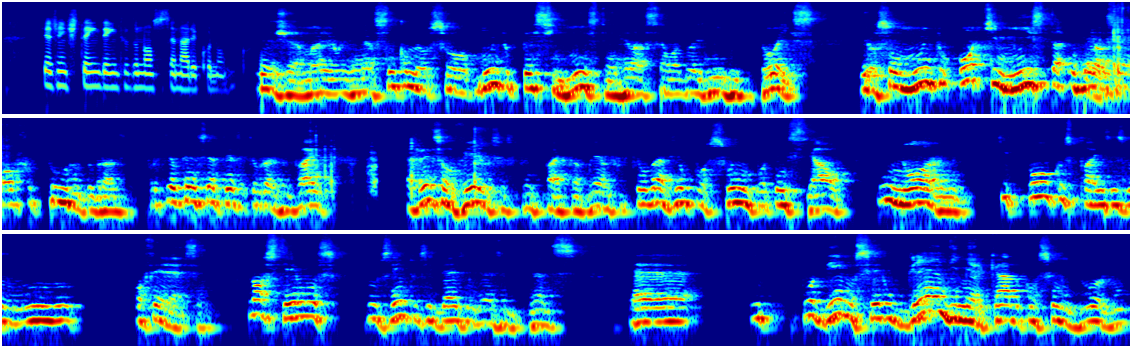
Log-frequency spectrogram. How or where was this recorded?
video call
